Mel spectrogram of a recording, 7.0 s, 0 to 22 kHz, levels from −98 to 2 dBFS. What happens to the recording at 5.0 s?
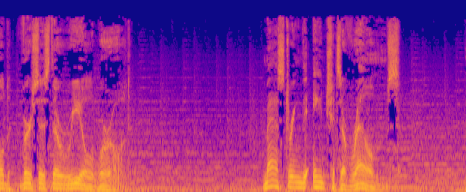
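Between 4.98 and 5.02 s, a span of about 44 ms, the sound breaks into a short chirp or blip typical of damaged data in a compressed stream. Part of the encoded stream at that point is corrupt, so the decoder misreads or discards the affected frames, loses frame sync, and scans forward for the next valid header before output resumes. The result is this brief, unnatural glitch.

The surrounding audio at 5.0 s also carries plainly audible MP3 compression damage, a watery, swirling texture with dulled treble, and the encoding likely ran at a rate around 64 kbps. With that few bits, the encoder cuts the high band at a fixed frequency and zeroes weaker spectral lines, which switch on and off from frame to frame, producing the unstable, smeared character heard around the glitch.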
